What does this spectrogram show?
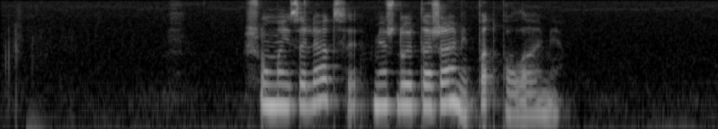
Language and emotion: Russian, sad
